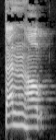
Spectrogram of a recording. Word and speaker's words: تنهر: تانون زبر تن، هارا زبر هر، تنهر.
